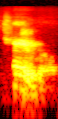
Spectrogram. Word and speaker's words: Cairo: It's spelled Cairo, but they pronounce it Cairo there, right here.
